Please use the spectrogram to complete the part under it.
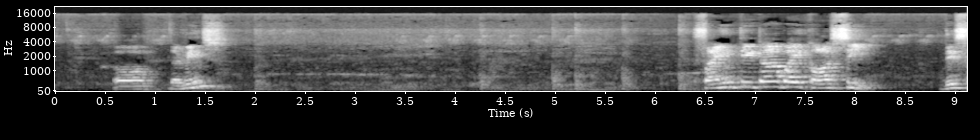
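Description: A man speaks clearly and calmly, as if teaching, close to a microphone.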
